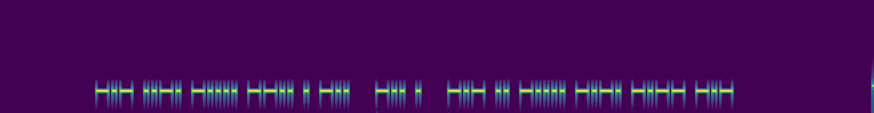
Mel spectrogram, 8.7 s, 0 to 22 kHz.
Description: Morse code, heard as a keyed tone, about 30 wpm, 700 Hz. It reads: KF6ZED DE KI6CYK
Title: USA Callsign DE Callsign - 6 Characters - 30wpm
